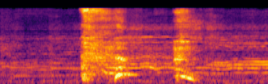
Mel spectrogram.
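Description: Two loud coughs from a congested person, about three-quarters of a second apart, over background music with singing.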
